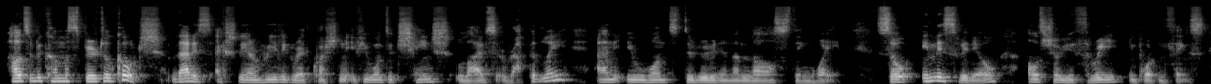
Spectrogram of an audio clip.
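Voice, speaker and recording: Man, Norwegian accent, gentle and earnest, live-stream coaching talk, slightly low, breathy. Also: normal speed. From Norway. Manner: earnest, gentle, reads out viewer comments. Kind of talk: live-stream teaching and chat.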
